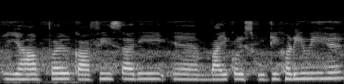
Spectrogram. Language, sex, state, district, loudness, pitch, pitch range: Hindi, female, Delhi, New Delhi, -16 LUFS, 245 Hz, 240-255 Hz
